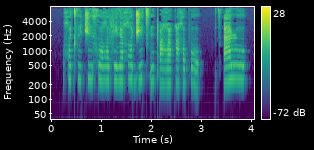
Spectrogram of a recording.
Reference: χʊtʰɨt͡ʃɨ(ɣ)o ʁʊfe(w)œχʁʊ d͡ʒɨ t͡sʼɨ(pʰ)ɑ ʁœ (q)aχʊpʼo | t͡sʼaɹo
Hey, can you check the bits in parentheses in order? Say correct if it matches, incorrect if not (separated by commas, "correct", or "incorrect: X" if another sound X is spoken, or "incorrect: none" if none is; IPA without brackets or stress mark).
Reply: incorrect: x, incorrect: ð, incorrect: pʼ, correct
